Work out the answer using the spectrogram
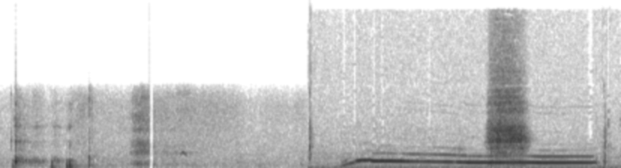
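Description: Grey tabby kitten giving one long drawn-out cry that rises quickly, then is held and slowly sinks for about two and a half seconds, starting about halfway in. A short breathy hiss sounds over the middle of the cry, and a few faint knocks come before it.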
